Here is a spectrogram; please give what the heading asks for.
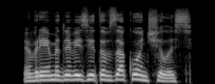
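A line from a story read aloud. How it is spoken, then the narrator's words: Curt sharp remark. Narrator (Russian): резко бросает первый генерал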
